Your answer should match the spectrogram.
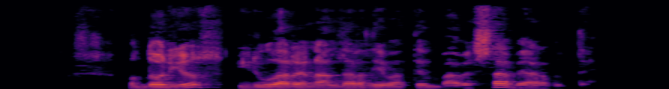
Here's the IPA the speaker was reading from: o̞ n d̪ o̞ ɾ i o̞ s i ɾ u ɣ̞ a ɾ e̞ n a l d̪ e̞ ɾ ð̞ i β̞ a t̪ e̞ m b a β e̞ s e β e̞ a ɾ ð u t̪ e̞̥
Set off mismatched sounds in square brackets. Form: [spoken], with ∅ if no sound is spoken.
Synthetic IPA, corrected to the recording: o̞ n d̪ o̞ ɾ i o̞ s i ɾ u ɣ̞ a [r] e̞ n a l d̪ e̞ ɾ ð̞ i β̞ a t̪ e̞ m b a β e̞ s [a] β e̞ a ɾ ð u t̪ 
